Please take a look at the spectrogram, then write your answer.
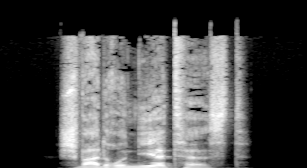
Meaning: inflection of schwadronieren: 1. second-person singular preterite 2. second-person singular subjunctive II
- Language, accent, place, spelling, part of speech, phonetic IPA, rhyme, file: German, Germany, Berlin, schwadroniertest, verb, [ʃvadʁoˈniːɐ̯təst], -iːɐ̯təst, De-schwadroniertest.ogg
